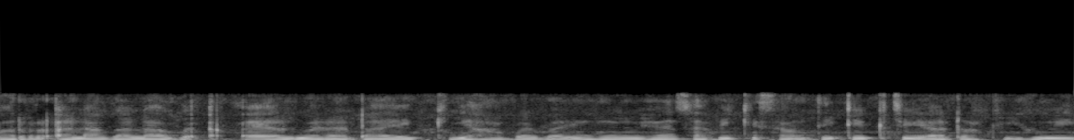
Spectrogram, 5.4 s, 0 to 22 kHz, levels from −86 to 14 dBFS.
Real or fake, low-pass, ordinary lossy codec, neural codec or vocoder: fake; 7.2 kHz; none; codec, 16 kHz, 4 kbps, X-Codec, HuBERT features, trained on general audio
